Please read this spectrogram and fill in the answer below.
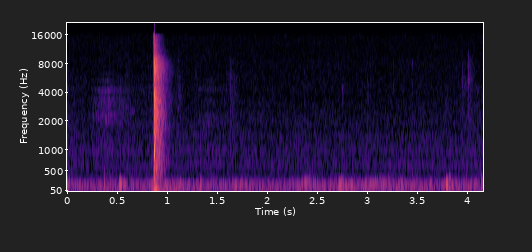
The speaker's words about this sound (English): Before we start, I have to do a little clap to synchronize the audio.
